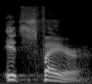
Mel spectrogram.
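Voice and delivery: ordinary delivery

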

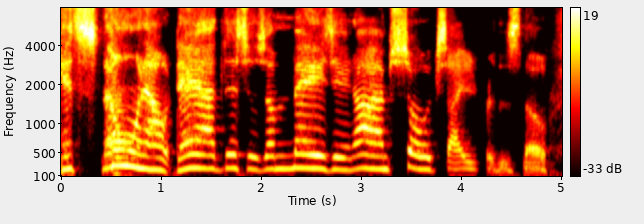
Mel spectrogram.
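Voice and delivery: put-on high, slow thrilled little-boy voice; excited kid. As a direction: squeal it like a kid seeing snow. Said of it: "He's like".

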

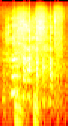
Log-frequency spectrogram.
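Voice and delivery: a short, high real laugh; high burst of laughter. Real, not acted. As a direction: laugh at his own line. Laughs at his own phrasing.

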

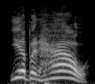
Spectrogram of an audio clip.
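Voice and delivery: high-pitched, baffled protest; incredulous questioning. Acted. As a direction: challenge him like a disbelieving buddy. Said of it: "and you're almost like".

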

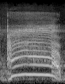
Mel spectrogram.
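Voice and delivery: high thin scream; movie scream. Shown as a demonstration. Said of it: "they're always like".

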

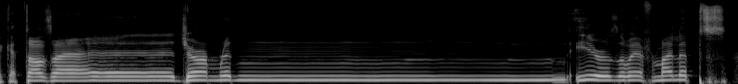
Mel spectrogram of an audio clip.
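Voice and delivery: high, drawn-out silly voice; high goofy whining voice; silly mock voice. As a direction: stretch germ-ridden out in a goofy whine.

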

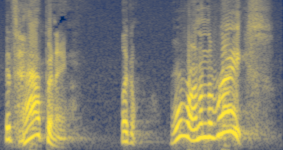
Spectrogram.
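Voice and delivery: rising, thrilled disbelief; breathless wonder at the start line; high and bright with excitement; excited. Retold or imitated. Excited runner at race start.

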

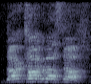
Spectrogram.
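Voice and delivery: high, distant holler; calling from afar. Shown as a demonstration. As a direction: call out orders from the kitchen. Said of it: "go to the kitchen and yell".

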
